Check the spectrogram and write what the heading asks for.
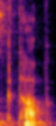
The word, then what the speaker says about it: кітап: The Arabic word for book originally has b at the end, but in Kazakh it's pronounced and written as ktab.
